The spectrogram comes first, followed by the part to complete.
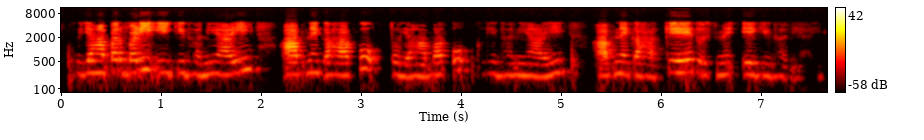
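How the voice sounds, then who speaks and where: A woman's voice: on the high side, muffled recording. A woman teacher giving a virtual classroom Hindi lesson, patiently repeating questions and speaking to her students directly. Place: studio classroom.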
